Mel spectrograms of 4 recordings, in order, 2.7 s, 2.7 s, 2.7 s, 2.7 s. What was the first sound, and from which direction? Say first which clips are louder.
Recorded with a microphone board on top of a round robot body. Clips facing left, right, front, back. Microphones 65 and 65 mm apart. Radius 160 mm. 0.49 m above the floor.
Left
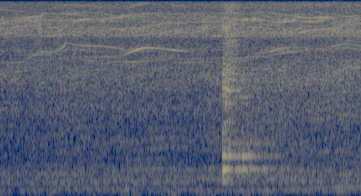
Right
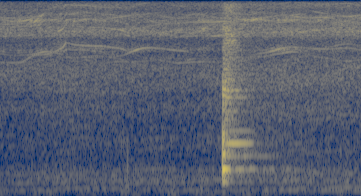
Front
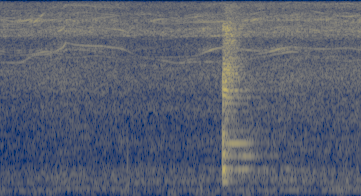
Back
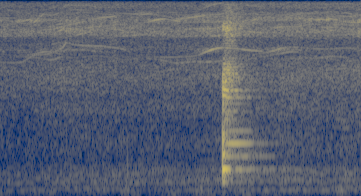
A snare drum: right 10 dB, back 4 dB; 115° right.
